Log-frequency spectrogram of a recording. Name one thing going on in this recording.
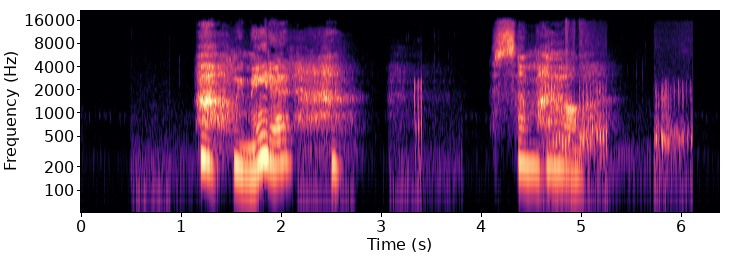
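A young woman speaks softly and wearily.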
